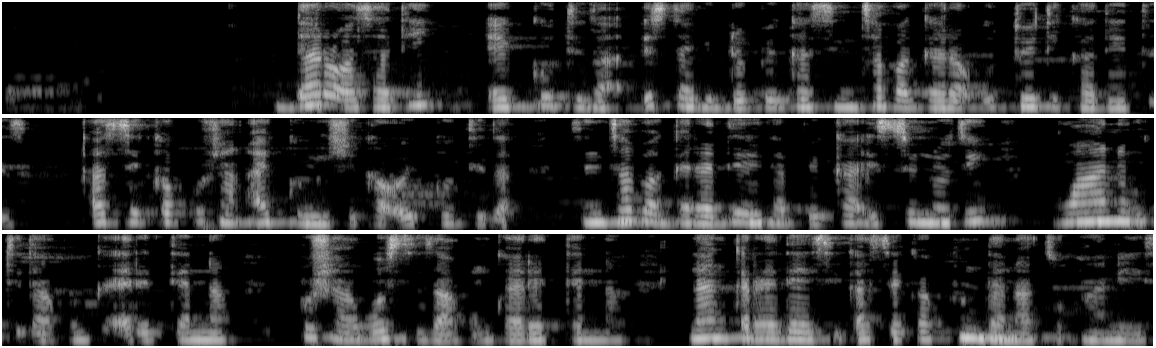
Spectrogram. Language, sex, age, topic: Gamo, female, 25-35, government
